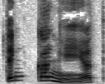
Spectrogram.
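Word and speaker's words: 땡깡이에요 (癲癇): 이제 그게 일본 발음으로 하면은 땡깡이에요.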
